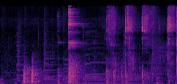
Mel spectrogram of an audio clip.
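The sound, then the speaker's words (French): A spoon or utensil roughly mixing crumbled feta with thick crème fraîche in a bowl, giving a series of irregular clinks and scrapes against the bowl, moderately faint, with no talking. “Je mélange grossièrement, vraiment grossièrement.”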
